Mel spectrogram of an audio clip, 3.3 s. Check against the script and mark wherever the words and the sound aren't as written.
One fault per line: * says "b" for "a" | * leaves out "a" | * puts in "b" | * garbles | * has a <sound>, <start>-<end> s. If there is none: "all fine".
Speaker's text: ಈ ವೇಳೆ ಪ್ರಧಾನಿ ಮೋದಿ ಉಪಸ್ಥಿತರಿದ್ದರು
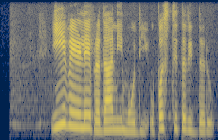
all fine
